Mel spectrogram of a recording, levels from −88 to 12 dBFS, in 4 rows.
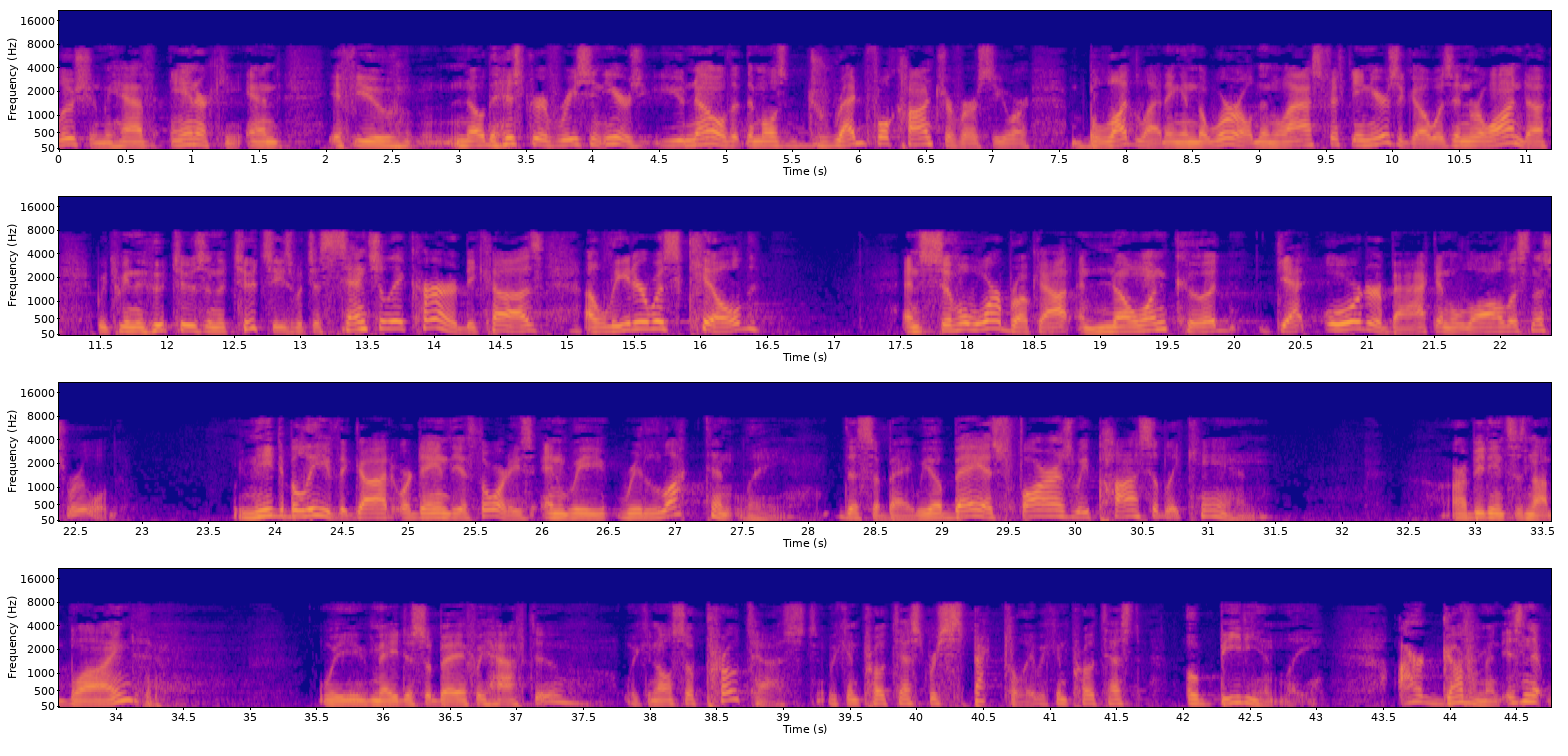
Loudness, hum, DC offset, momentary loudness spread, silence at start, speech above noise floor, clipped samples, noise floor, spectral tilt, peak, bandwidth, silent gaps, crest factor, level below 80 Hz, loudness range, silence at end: -22 LUFS; none; under 0.1%; 11 LU; 0 s; 38 dB; under 0.1%; -60 dBFS; -5.5 dB/octave; -4 dBFS; 8 kHz; none; 18 dB; -48 dBFS; 5 LU; 0 s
